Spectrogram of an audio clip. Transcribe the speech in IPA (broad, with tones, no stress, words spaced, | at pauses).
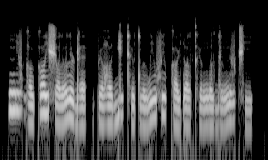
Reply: ŋi˥vɡɔ˩u̯kɔ˥i̯ʃɔ˩l o˥lʏ˩ɖɜ˩ | pʏ˩ʁʷi˩ ɡi˥kʰʏ˩ tʷɜ˩u̯wi˥u̯fi˥u̯ kɒ˩y̯ɗɔ˩l kʰʏ˩ŋʷi˩lɡʏ˩l ŋʏ˥vt͡ʃʰi˩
